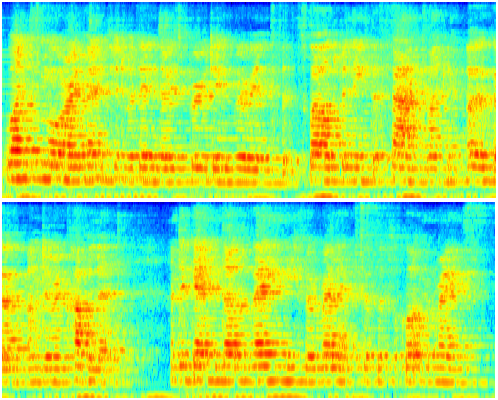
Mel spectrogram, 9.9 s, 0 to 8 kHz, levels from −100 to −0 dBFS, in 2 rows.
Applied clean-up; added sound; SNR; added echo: neural separator model SepFormer DNS4.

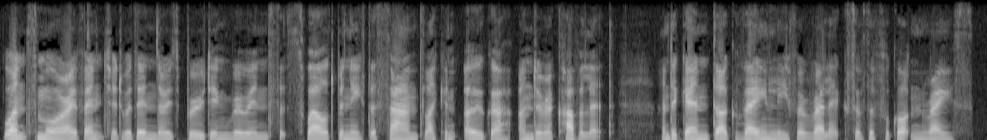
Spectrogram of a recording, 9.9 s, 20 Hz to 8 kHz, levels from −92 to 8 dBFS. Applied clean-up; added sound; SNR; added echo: none; none; none; none.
